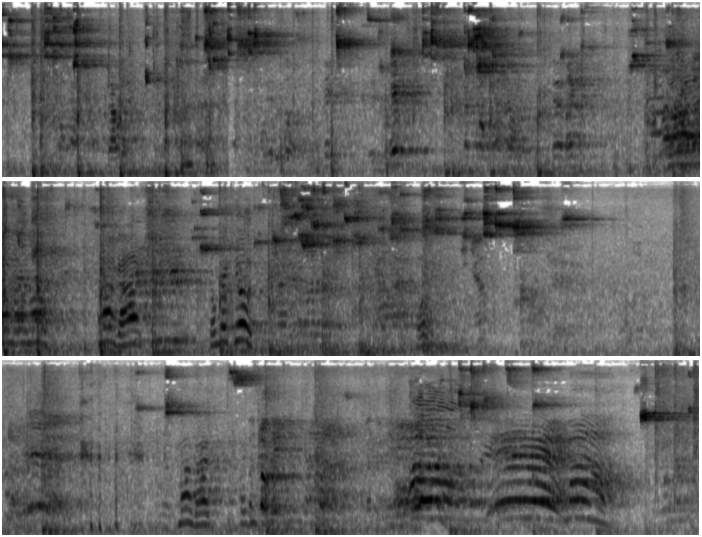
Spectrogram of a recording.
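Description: Basketball game on a hardwood gym floor: the ball bouncing repeatedly, sneakers squeaking, and players shouting, echoing in the large gym. The shouting comes in two stretches, about ten seconds in and again near the end.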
